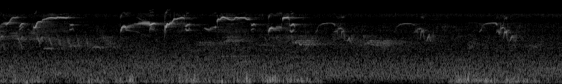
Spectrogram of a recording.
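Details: Common starling producing scattered high, sharp whistles and short slurred chirps, busiest in the first three seconds, then thinning to a few faint curving notes over a steady background hiss.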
